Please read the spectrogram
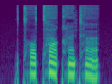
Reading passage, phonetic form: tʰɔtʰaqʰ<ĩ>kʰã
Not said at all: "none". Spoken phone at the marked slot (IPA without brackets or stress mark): ĩ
